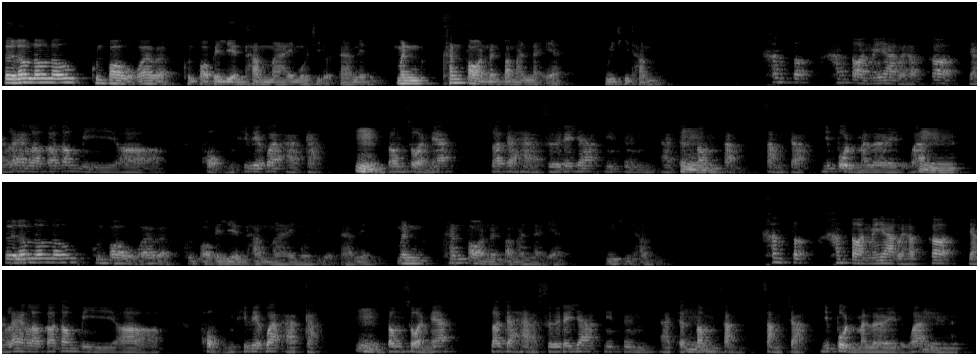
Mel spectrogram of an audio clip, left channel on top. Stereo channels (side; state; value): right; quieter; 3.3 dB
